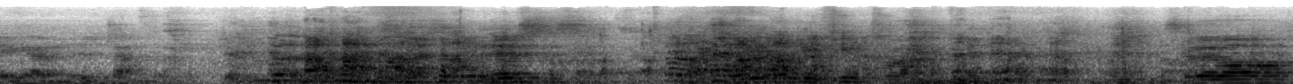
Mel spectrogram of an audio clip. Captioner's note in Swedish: Skratt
